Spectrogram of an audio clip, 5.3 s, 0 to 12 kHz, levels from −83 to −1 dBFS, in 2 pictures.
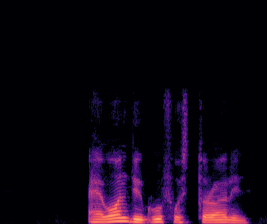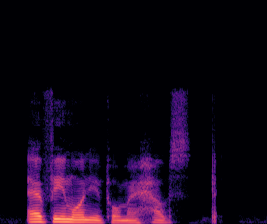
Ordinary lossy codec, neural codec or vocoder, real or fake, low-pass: none; codec, 16 kHz, 0.5 kbps, FunCodec, trained on LibriTTS, 25 frames a second; fake; 7.2 kHz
